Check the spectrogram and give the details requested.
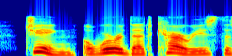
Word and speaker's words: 精: Within the formless there is Chinese letter, jīng, a word that carries the sense of essence, of something refined and vital, the fine-grained stuff that underlies coarser appearances.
